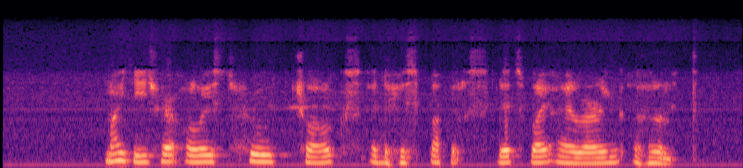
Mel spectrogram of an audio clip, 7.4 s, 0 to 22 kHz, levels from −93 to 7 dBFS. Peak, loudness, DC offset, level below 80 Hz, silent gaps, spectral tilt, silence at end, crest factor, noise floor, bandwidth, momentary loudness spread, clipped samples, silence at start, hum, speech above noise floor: 0 dBFS; -15 LUFS; under 0.1%; -46 dBFS; none; -8.5 dB/octave; 0.5 s; 14 dB; -44 dBFS; 10.5 kHz; 10 LU; under 0.1%; 1.05 s; none; 30 dB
